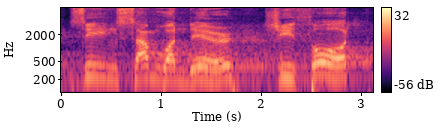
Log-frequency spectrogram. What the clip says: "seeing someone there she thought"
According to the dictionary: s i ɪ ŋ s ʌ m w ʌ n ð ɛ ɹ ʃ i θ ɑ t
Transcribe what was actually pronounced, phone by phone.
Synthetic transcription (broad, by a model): s i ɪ ŋ s ʌ m w ʌ n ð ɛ ɹ ʃ i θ ɑ t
